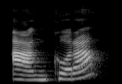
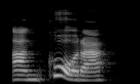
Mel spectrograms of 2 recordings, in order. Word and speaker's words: ancora: For example, we have ancora, the accent is on the first A, and it means ensure, and ancora, the accent is on the O, and it means yet, still.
